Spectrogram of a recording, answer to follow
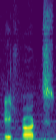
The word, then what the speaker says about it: Aatrox: Aatrox.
